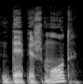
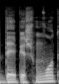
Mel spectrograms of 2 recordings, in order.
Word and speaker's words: Depeche Mode: еще более экзотичное музыканты сначала условились произносить indepth на французский манер с шай в конце по воспоминаниям друзей группы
